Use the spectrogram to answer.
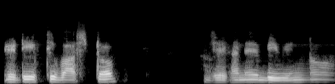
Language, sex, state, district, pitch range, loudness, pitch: Bengali, male, West Bengal, North 24 Parganas, 105-120 Hz, -16 LUFS, 110 Hz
